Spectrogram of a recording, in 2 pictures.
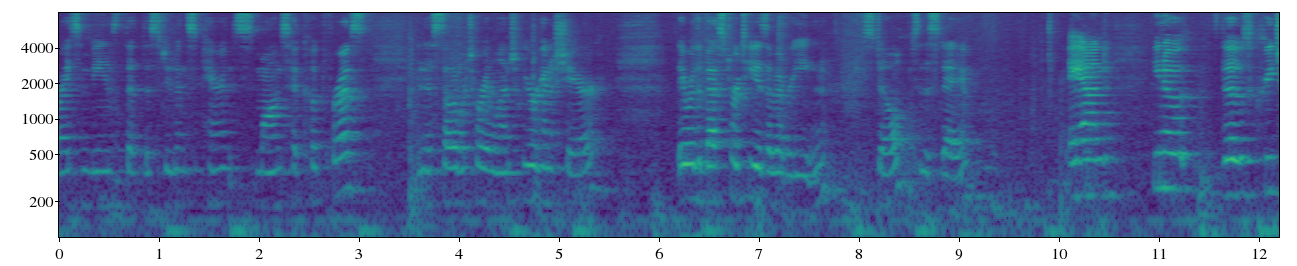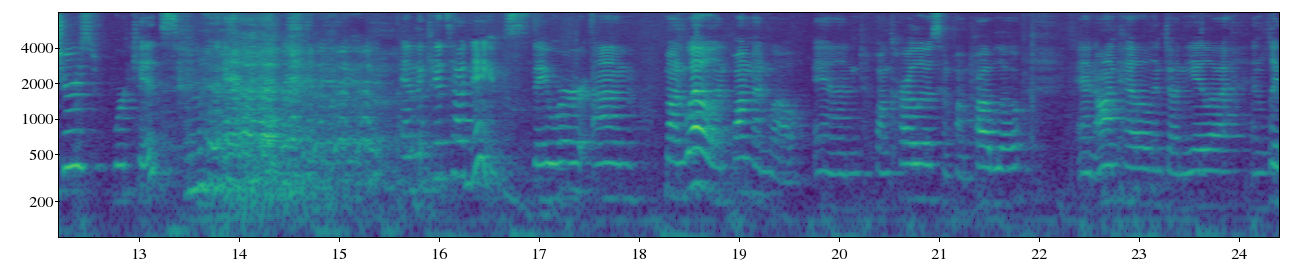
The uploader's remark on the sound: Urban Tellers is a live storytelling series in Portland, OR. Recorded live at Hipbone Studio.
